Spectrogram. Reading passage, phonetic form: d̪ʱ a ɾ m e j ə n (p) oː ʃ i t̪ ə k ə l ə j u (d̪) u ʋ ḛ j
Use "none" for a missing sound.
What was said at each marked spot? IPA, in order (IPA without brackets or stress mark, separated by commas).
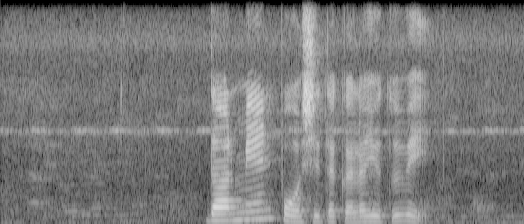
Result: p, t̪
